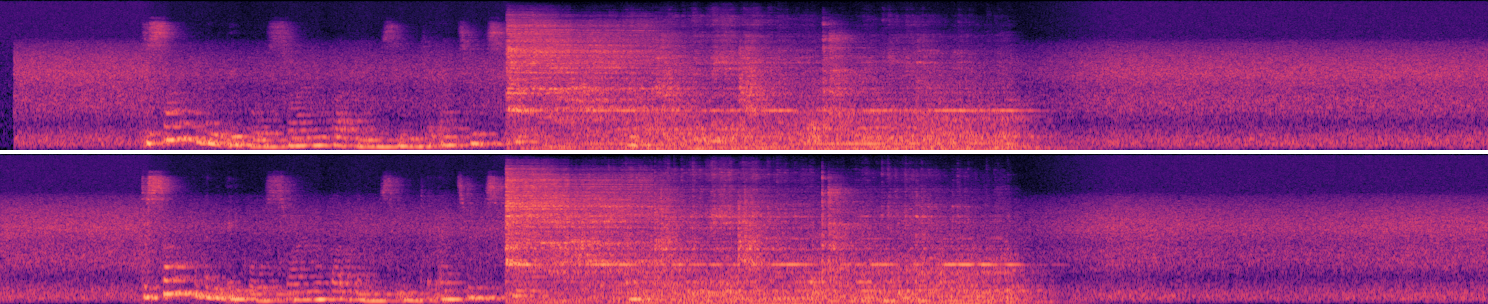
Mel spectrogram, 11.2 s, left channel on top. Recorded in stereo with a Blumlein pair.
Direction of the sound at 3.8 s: 50° right.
